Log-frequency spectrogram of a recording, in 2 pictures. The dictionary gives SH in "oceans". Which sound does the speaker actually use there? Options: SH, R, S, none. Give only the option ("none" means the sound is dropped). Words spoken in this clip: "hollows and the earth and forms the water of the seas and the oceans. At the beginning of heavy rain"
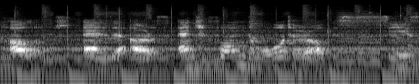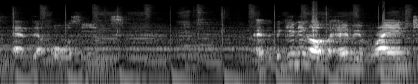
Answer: S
